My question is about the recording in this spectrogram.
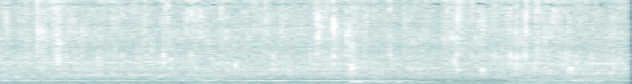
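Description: Steady rain falling, an even hiss with scattered sharp drop ticks. Faint sustained tones sit underneath and shift pitch about three and a half seconds in.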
